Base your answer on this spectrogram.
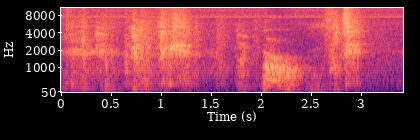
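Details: Several quick sharp yips and barks from Zoey, a West Highland White Terrier at play, scattered between short growly bursts.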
